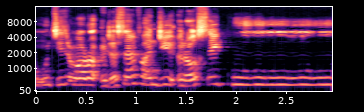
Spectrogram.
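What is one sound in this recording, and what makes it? A boy talks with animation into a nearby microphone.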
